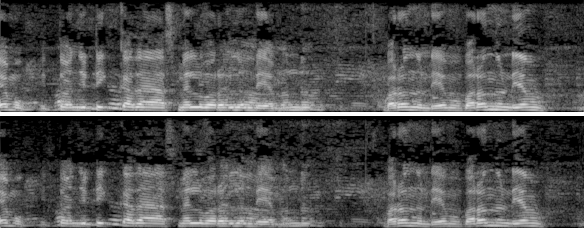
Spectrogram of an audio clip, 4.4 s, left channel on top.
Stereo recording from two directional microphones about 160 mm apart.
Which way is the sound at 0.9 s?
10° left (ahead or behind).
